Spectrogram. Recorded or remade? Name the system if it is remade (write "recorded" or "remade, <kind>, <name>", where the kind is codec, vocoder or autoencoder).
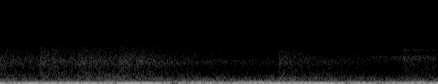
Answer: recorded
